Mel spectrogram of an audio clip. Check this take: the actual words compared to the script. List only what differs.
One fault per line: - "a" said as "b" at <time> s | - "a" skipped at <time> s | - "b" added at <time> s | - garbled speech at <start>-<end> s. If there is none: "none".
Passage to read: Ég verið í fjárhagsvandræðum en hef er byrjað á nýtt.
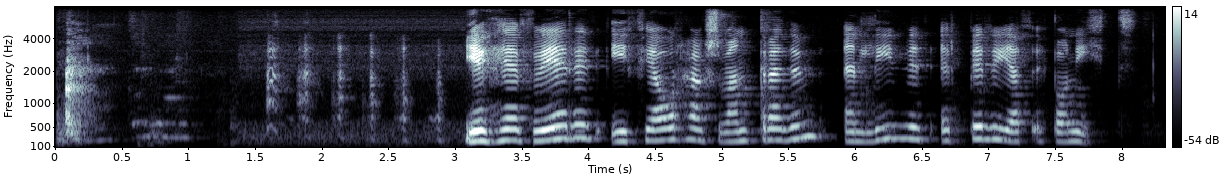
- "hef" added at 3.3 s
- "hef" said as "lífið" at 6.2 s
- "upp" added at 7.4 s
